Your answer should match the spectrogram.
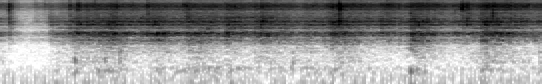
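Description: Fire hose nozzle spraying water onto burning pallets and straw: a loud, steady hiss of water spray and steam that starts about half a second in.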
